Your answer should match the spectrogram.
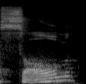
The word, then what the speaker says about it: psalm: A psalm. That's got like a silent letter.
